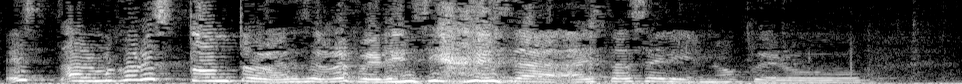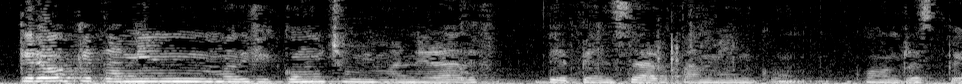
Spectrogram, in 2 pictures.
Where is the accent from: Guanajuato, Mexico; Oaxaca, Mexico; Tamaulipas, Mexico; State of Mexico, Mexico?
Oaxaca, Mexico; now in Puebla, Mexico; como saben que yo soy de Oaxaca y que tengo realmente mucha emoción por ir en estas fechas a mi casa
